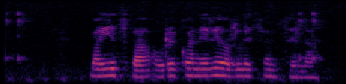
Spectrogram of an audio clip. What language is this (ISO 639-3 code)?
eus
